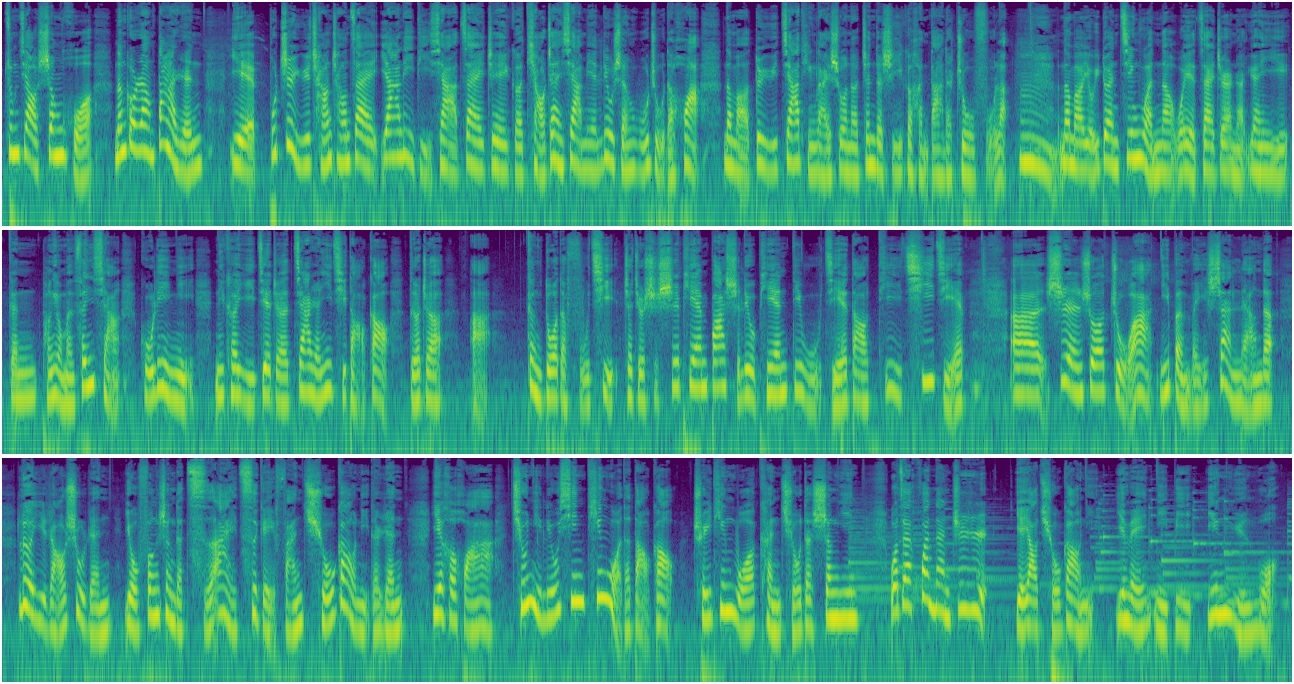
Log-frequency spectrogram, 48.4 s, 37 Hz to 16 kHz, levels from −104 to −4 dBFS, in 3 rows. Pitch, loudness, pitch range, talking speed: 180 Hz, -19 LUFS, 155-215 Hz, 230 characters per minute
